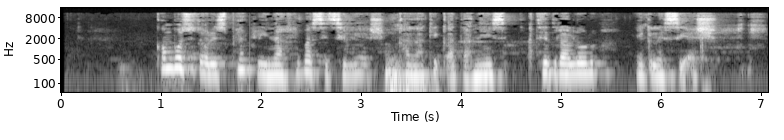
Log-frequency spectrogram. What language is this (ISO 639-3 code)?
kat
